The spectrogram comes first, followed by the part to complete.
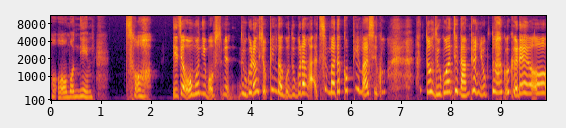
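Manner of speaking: very high, weepy, tearful words through sobs. In a drama, a daughter-in-law speaks to her mother-in-law, crying while talking. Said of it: "왜 울고 그래?".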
